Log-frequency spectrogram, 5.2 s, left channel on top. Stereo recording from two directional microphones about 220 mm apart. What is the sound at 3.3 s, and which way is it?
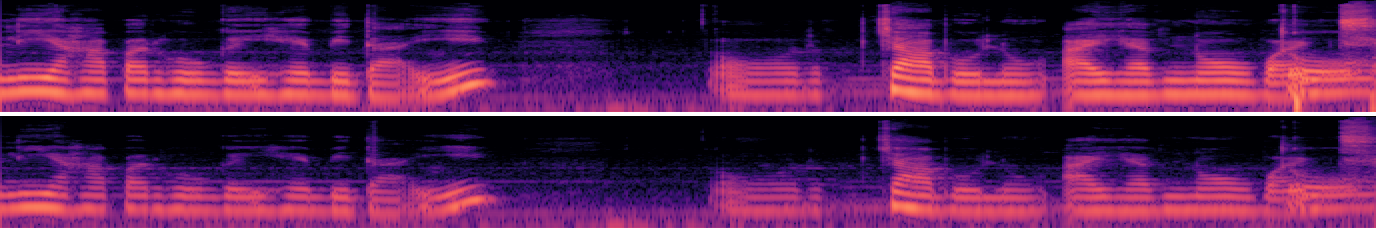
A woman's voice, 45° left (ahead or behind).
